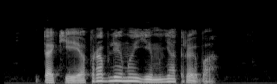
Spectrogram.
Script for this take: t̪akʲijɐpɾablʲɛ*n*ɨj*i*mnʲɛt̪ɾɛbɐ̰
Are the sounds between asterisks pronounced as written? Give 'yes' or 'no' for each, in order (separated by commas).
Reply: no, yes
